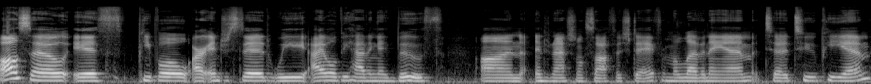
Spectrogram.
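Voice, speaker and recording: Speaking in an unremarkable speaking voice with an American accent, a woman talks at a fairly slow pace with hardly any pauses, her fairly low pitch held in fairly even intonation. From US South, South Carolina (military brat). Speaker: marine scientist, education program coordinator. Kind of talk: casual interview. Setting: studio, wearing a mask.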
